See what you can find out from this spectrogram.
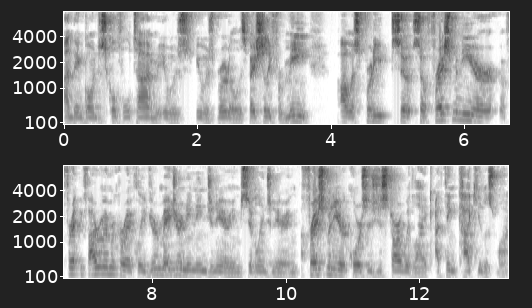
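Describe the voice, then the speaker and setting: The man talks at a fairly quick pace. His pitch is medium, with ordinary variation. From Colombia, grew up partly in Florida. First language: Spanish. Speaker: entrepreneur. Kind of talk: interview storytelling. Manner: halting, many repetitions.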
